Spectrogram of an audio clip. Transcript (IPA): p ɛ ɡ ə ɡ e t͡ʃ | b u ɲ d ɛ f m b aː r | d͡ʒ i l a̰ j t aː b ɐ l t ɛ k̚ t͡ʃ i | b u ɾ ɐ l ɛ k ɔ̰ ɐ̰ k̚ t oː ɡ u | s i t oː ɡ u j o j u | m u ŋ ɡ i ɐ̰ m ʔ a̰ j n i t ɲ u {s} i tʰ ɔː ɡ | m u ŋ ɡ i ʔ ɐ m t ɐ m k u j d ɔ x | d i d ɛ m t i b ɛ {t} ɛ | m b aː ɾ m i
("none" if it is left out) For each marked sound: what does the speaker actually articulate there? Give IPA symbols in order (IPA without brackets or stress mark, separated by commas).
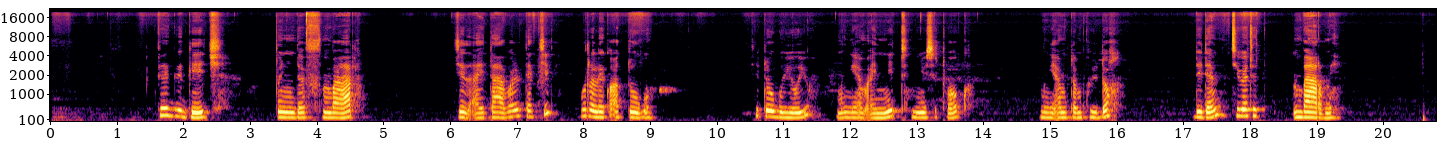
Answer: s, t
